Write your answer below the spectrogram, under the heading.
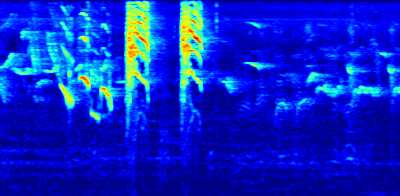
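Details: Oriental magpie-robin, a competition songbird, showing its repertoire: short warbled whistles, then two harsh, buzzy rasping bursts and a thin, fading twitter of whistled notes.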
